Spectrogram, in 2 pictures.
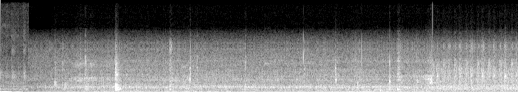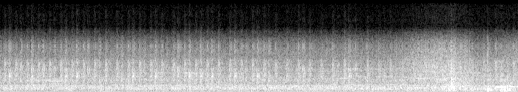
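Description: Steady background noise, an even hiss with a few faint clicks.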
